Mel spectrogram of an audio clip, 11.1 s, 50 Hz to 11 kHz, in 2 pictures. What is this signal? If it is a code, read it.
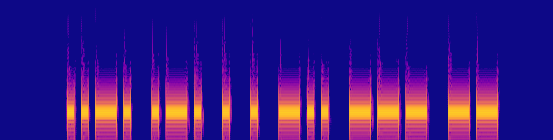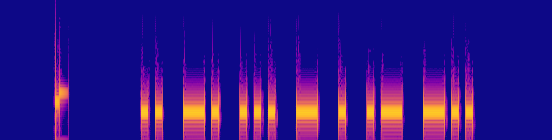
Morse code, heard as a keyed tone, about 17 wpm, 700 Hz. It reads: FREEDOM INSTEAD
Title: Sentences from Top 800 Words - New Word Drill - 17wpm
